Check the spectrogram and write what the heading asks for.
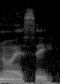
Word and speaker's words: Nuesi: Brian Nuesi. – Brian Nuesi. That sounds better when you say it. – Yeah. – Because you say it right.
